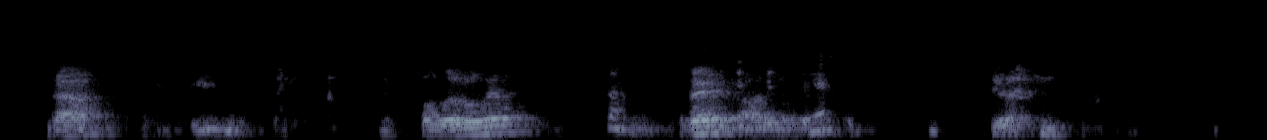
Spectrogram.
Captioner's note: laughs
